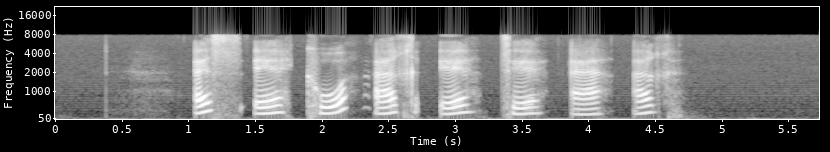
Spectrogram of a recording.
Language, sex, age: Norwegian, female, 20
